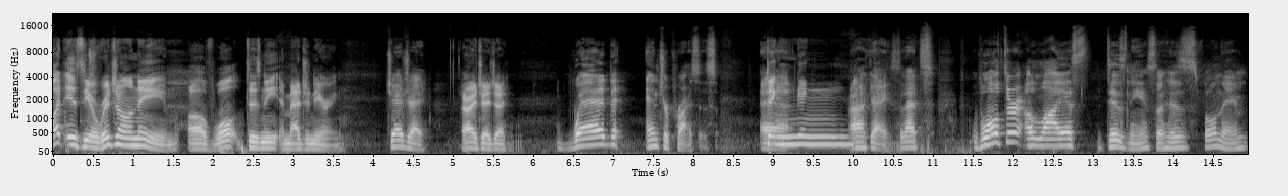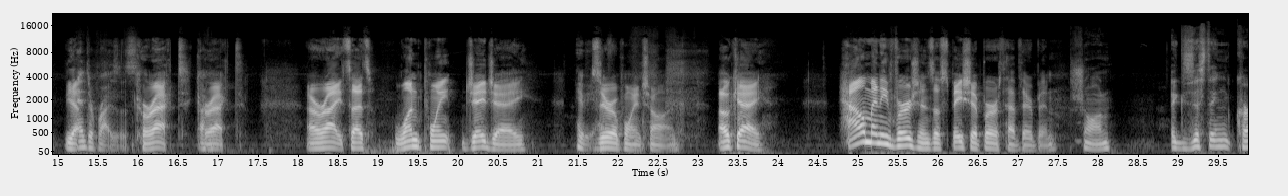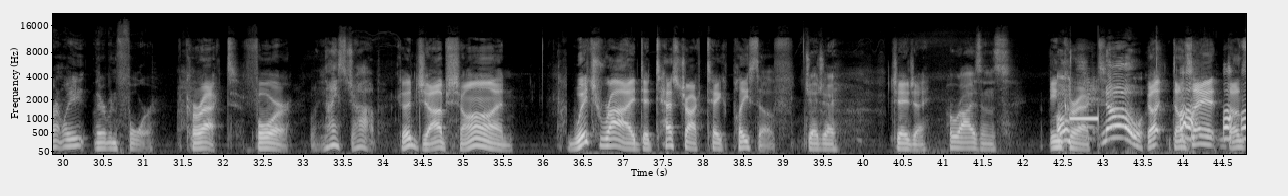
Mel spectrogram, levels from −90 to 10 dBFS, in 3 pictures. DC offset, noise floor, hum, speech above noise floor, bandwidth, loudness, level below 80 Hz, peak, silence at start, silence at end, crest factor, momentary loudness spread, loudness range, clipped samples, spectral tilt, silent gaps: under 0.1%; -58 dBFS; none; 42 dB; 14.5 kHz; -16 LUFS; -52 dBFS; 0 dBFS; 0 s; 0 s; 16 dB; 15 LU; 6 LU; under 0.1%; -5 dB/octave; none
